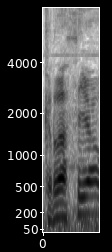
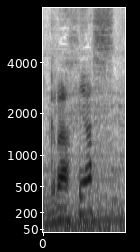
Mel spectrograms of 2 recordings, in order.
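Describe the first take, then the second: First: The final s sound is dropped. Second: The final s sound is pronounced. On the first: This is how Andalusians say it. "ils disent gracia" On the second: This is the standard Spanish form. "au lieu de dire gracias"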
